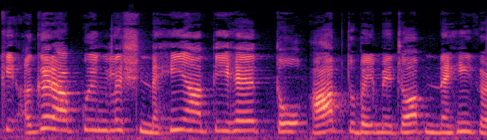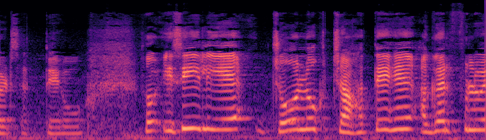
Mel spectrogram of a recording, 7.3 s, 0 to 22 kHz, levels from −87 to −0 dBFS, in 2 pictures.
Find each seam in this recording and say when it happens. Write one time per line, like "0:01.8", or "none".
0:02.3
